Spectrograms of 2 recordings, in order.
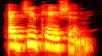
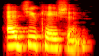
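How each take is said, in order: No difference in how they are said.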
